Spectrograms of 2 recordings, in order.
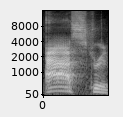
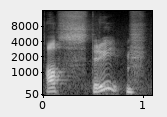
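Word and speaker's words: Astrid: A character is going to be like, "Hello, my name's Astred." I'm going to be like, "No, your name is Astri."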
